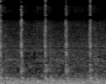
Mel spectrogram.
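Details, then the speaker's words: Mantel clock deliberately thrown slightly out of beat: sharp ticks about every third of a second over low hum with slightly uneven spacing and weight, heavier beat on one side. "when a clock is out of beat it'll go to tick tick tick tick tick and i'm going to throw this clock out of beat and then i'm going to put it back in so you can hear the difference"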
